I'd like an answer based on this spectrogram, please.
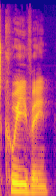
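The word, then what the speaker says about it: Caoimhín: lot of people wonder how you pronounces for its name its Queen Queen Kelleher and which is Irish for Kevin by the way in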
